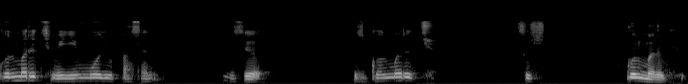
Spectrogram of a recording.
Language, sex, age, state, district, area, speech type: Kashmiri, male, 30-45, Jammu and Kashmir, Bandipora, rural, spontaneous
